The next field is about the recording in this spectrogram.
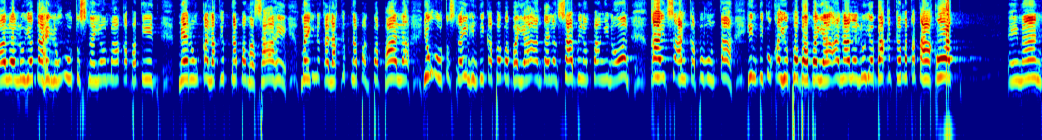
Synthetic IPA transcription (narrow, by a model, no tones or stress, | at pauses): ɐlɐluːjɐd̪aːhɪljʊŋʔuːt̪o̞snɐjo̞nmɐŋakɐpɐt̪ɪd̪̚mɛːɾo̞ŋkɐlɐkɪp̚nɐpɐmɐsaːhɛmɐjnɐkɐlɐkɪp̚nɐpɐɡ̚pɐpaːlɐʔjʊŋʔuːt̪o̞snɐjonhɪnd̪iːkɐpɐbabɐjaːʔɐnd̪aːhɪlɐŋsaːbɪnɐŋpɐŋɪnoʔo̞nkaːhɪt̪̚sɐʔankɐpʊmʊnt̪ahɪnd̪iːko̞kɐjo̞pɐbabɐjaːʔɐnɐlɐluːjɐbaːkɪt̪̚kɐmɐt̪at̪aːko̞t̪̚ | ʔɛjmɛn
